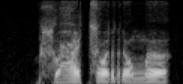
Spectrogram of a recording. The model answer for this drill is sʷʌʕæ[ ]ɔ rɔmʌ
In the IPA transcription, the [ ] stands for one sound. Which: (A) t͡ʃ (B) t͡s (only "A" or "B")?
B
